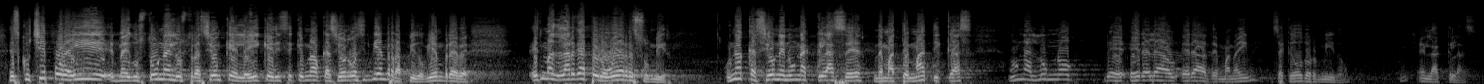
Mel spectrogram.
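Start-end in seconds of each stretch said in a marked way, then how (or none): 0.1-9.7 loud, driving preacher's voice; preaching at full force. Acted. Preacher urging the church not to say I can't, preaching loud. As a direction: hammer the point home to the congregation.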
